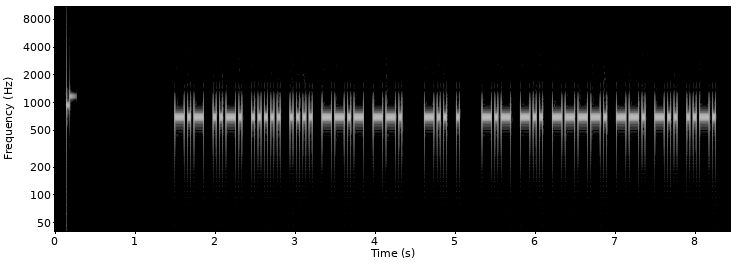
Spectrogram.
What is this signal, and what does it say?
Morse code, heard as a keyed tone, about 30 wpm, 700 Hz. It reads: KF5HQG DE KD9GDF
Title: USA Callsign DE Callsign 30wpm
